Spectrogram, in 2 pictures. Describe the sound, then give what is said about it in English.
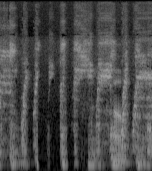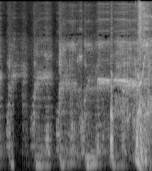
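A cartoon duck-style quacking song, meant to be a Donald Duck quacking song: a rapid run of raspy, nasal squawks in a choppy rhythm, growing denser and louder toward a harsh, noisy burst at the end. “Oh, it was meant to be a fucking Donald Duck quacking song, but obviously it wasn't loud enough.”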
